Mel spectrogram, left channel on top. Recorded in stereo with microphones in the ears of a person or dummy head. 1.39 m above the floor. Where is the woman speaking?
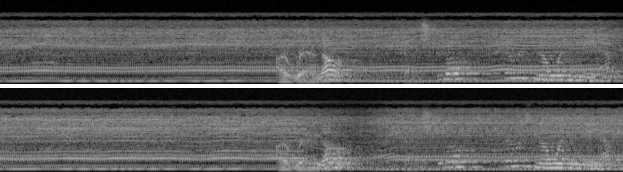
10° left (ahead or behind), 1.7 m.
